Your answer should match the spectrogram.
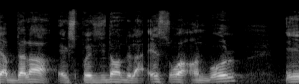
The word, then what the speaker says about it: handball: D'accord, Serge Dakouri, on a du mal à dire handball. Hein. Handball. Oui, handball. On peut dire handball. Ouais. C'est une prononciation. C'est plutôt allemand. Allemand. Non anglophone. Non. Voilà, c'est pas anglais. C'est pas anglais. Donc faut plutôt dire handball. Voilà.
